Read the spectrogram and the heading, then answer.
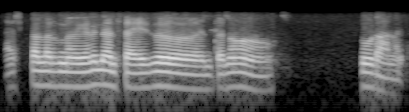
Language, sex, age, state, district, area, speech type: Telugu, male, 18-30, Telangana, Jangaon, rural, conversation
